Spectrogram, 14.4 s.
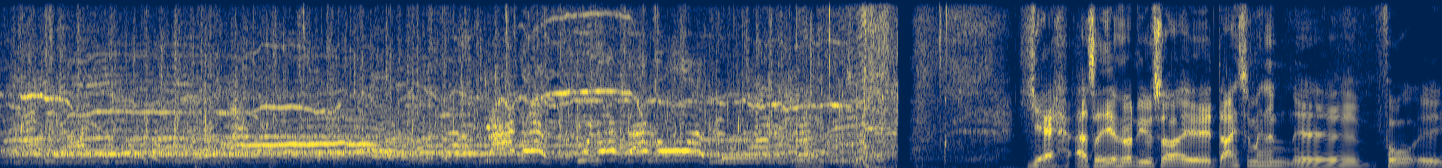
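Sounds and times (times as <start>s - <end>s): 
rioting crowd yelling and shouting at Christiania: 0.0s - 9.0s
speech: 10.3s - 14.4s.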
